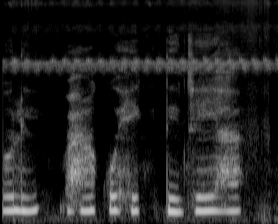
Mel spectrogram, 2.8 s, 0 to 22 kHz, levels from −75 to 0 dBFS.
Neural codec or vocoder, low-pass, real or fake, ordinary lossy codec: none; none; real; none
